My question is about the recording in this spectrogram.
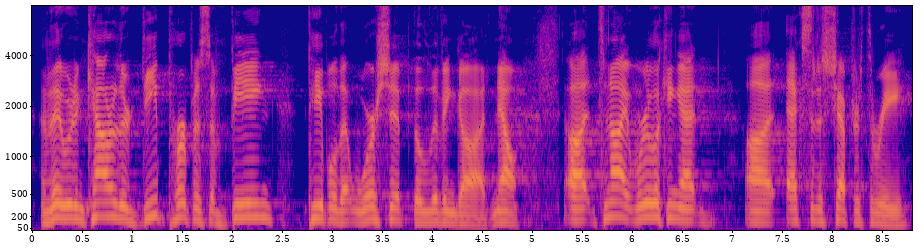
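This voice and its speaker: A man from Colombia, a native Spanish speaker, preaches to a church congregation in a chatty, personal tone. His voice is bright and forward. The sound carries a long hall reverb. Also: on the high side. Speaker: pastor. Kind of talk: sermon. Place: church auditorium with live audience.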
